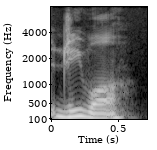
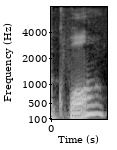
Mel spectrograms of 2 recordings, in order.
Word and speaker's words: GWAR: Dave äh, Brocky von der Band G-War. – Oder Gwar? Gwar wird die ausgesprochen.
